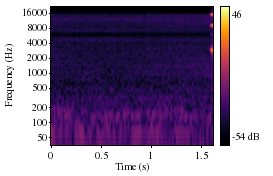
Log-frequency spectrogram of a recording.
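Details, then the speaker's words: 2006 Sea-Doo GTI 130 with DESS key: two short high chirps when the key is put on, the normal key-recognised beeps, no long loud alarm tone (fault gave loud beep and code P1656, caused by a bad key). "and when I put the key on supposed to do like short beeps"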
